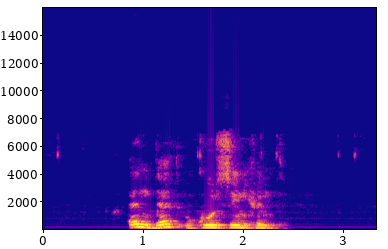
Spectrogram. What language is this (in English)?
Kabyle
